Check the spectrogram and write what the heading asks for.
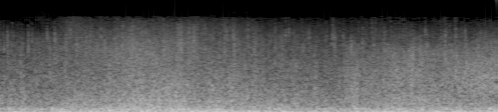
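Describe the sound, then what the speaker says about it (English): Fire roars continuously as a windmill burns in Dark Souls II, a dense, loud rumbling blaze with no pauses. "Basically just burn the windmill."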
